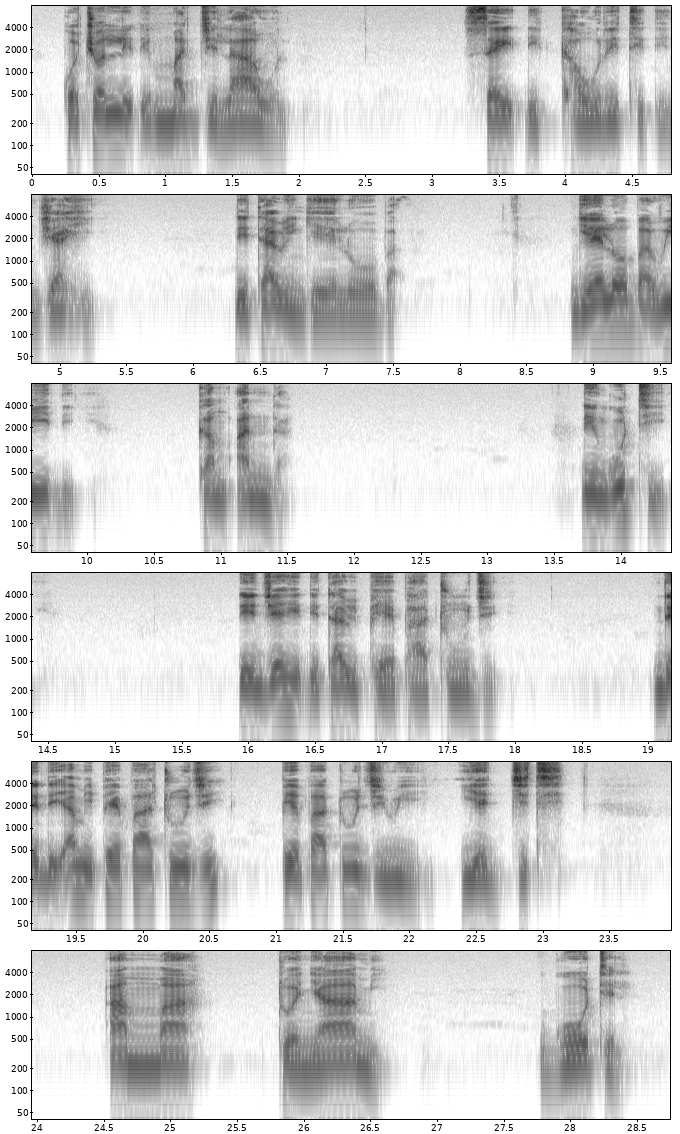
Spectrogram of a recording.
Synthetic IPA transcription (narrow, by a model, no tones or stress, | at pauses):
kɔt͡ʃolːiɗimad͡ʒːilaːwɔl | sajɗikʰawɾitʰiɗiɲd͡ʒahi | ɗitawiŋɡɛlɔːba̰ | ŋɡɛːlɔbawiːɗi | kamanːda | ɗiŋɡutʰi | ɗiɲd͡ʒehiɗitawipɛpatuːd͡ʒḭ | ndɛɗiʔamipɛpatud͡ʒi | pɛpatuːd͡ʒiwiː | jed͡ʒːitʰi̥ | ʔamːa | tɔɲaːmi | ɡɔːtɛl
